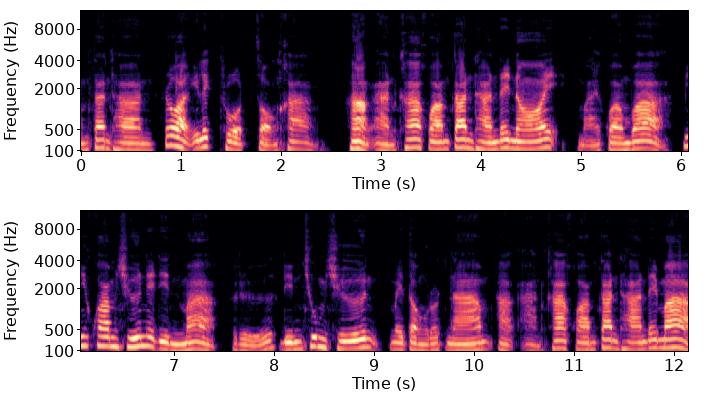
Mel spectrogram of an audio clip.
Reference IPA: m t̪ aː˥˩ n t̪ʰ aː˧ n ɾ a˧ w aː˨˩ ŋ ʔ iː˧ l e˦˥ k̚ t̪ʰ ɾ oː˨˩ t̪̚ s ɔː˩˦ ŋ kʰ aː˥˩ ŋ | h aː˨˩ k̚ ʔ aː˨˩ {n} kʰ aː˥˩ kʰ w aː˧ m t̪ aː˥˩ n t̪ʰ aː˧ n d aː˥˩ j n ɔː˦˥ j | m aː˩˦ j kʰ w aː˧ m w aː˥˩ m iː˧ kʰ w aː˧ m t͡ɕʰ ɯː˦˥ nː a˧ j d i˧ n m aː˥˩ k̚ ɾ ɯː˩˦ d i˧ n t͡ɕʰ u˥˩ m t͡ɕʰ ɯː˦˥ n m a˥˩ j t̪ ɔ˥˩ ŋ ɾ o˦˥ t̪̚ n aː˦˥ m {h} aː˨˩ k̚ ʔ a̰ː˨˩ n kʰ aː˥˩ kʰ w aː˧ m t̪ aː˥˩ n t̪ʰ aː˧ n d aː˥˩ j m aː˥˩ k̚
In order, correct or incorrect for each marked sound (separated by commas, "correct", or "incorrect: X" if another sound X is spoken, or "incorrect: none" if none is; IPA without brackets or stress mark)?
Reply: correct, correct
